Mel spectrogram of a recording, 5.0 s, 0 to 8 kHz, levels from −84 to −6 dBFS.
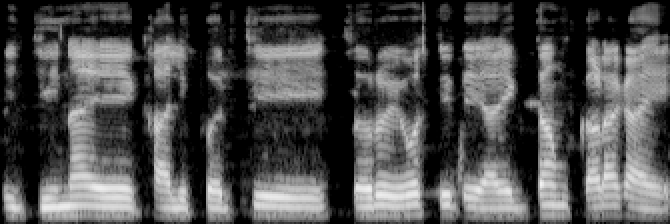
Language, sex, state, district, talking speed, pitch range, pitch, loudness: Marathi, male, Maharashtra, Dhule, 145 wpm, 115-130 Hz, 120 Hz, -18 LUFS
